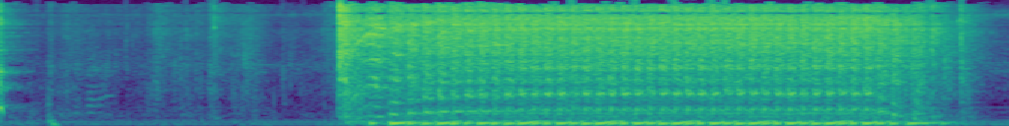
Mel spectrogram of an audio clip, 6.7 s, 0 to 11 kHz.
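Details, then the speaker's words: BMW E36 318i right after a one-day engine swap, with the fuel lines just flipped: fast, even starter churning about four beats a second for four seconds, no catch or firing. Cranks but won't start; owner suspects the missing engine ground wire. "wait did we put the ground nope we didn't put a ground on I mean it's cranking but that would that keep it from starting probably keep it from starting"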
